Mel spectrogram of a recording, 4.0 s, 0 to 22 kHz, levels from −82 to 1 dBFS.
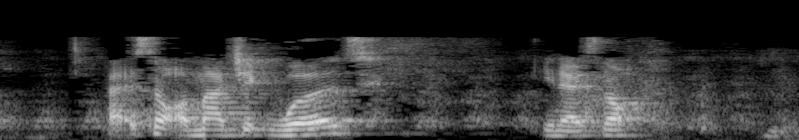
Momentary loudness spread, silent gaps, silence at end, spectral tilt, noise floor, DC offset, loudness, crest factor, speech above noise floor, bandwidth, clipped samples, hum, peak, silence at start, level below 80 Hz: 22 LU; none; 0.05 s; -3.5 dB/octave; -45 dBFS; under 0.1%; -20 LUFS; 16 dB; 26 dB; 7.6 kHz; under 0.1%; none; -6 dBFS; 0 s; -62 dBFS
